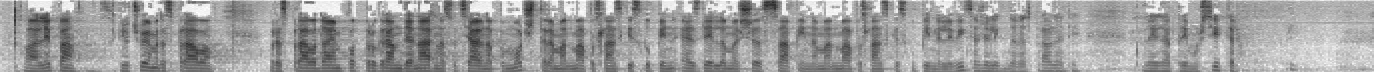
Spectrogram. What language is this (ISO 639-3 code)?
slv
